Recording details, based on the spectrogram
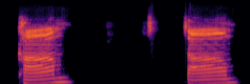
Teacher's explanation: ah sound is for the longer duration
